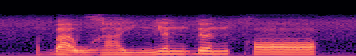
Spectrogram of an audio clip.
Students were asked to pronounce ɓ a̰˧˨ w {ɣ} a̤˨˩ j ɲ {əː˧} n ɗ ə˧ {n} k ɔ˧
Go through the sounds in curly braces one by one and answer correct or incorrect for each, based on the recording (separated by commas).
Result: correct, incorrect, correct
